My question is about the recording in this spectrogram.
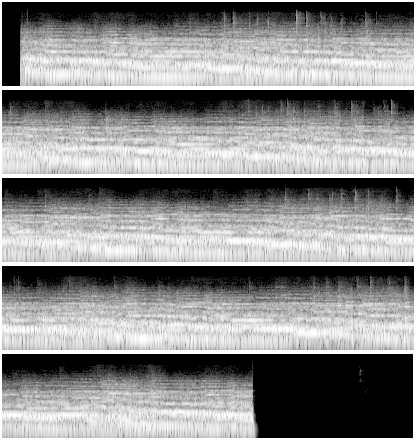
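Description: A ring of church bells in English change ringing, the bells striking one after another in repeated descending rows. It cuts off suddenly about a second before the end.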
